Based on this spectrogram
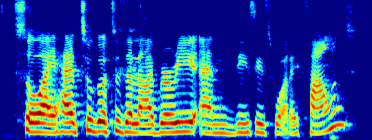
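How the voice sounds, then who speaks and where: Speaking in an Italian accent, a woman uses a medium pitch with ordinary pitch variation at a fairly slow pace. The recording is very clean, with a silent background. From Italy. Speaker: readathon co-host. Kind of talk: casual chat. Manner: halting.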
